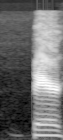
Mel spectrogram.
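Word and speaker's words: Bexar: It's I'm sure it's Sanholm, but even still there, you know, it's like it's like Bear County or Beexar County or anything else.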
